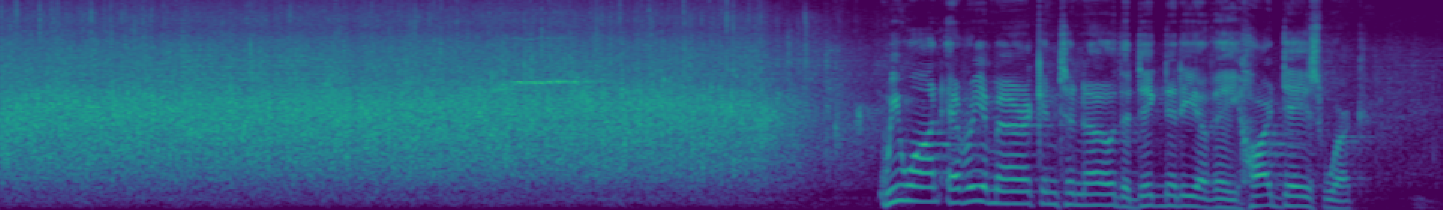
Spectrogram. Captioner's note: applause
